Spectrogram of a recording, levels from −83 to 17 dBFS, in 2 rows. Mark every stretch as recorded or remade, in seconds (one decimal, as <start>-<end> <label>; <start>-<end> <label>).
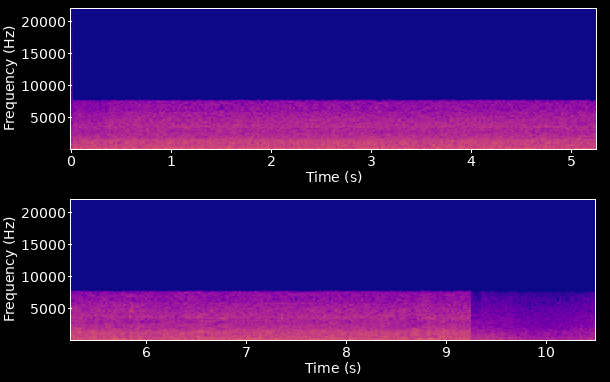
0.0-5.0 recorded; 5.0-6.8 remade; 6.8-8.3 recorded; 8.3-9.0 remade; 9.0-10.5 recorded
